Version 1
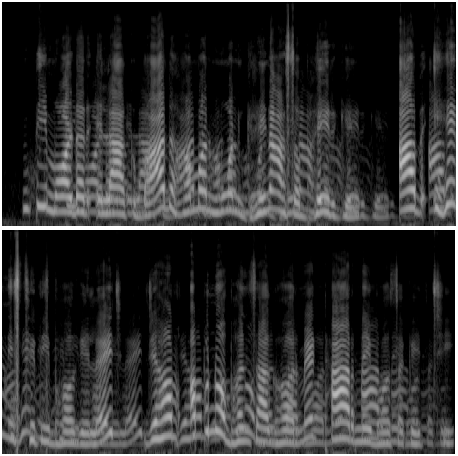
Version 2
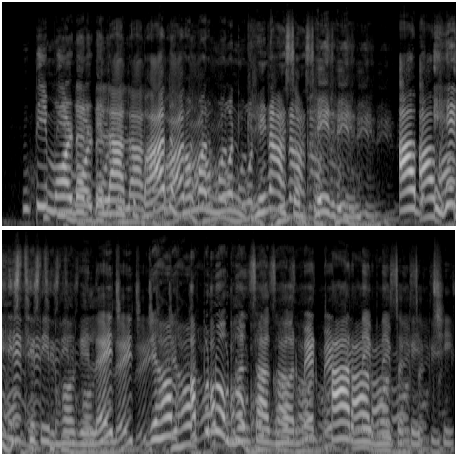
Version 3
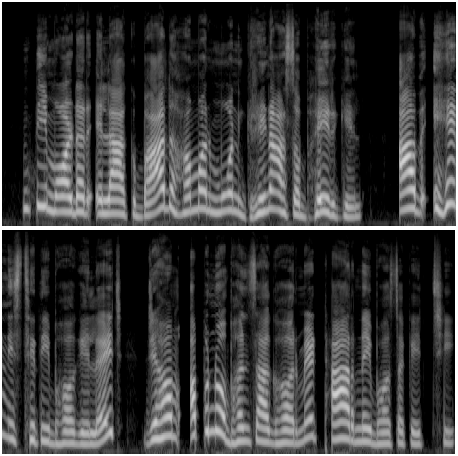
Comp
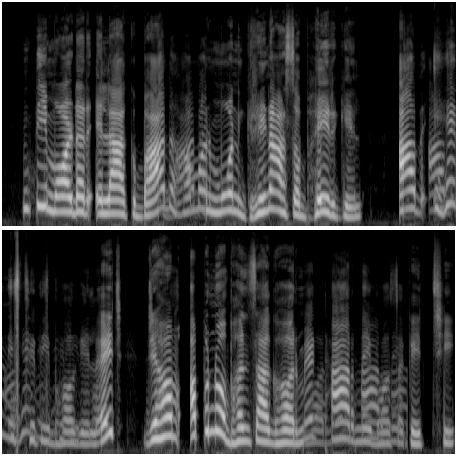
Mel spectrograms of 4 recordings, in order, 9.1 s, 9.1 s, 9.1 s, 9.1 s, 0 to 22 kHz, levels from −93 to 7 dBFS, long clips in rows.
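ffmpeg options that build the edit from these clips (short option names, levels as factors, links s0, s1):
-filter_complex "[0:a]asplit=3[s0][s1][s2];[2:a]asplit=4[s3][s4][s5][s6];[s3]atrim=end=1.572[s7];[s0]atrim=start=1.568:end=2.052[s8];[s4]atrim=start=2.048:end=4.022[s9];[s1]atrim=start=4.018:end=5.542[s10];[s5]atrim=start=5.538:end=7.562[s11];[s2]atrim=start=7.558:end=8.602[s12];[s6]atrim=start=8.598[s13];[s7][s8]acrossfade=d=0.004:c1=hsin:c2=hsin[s14];[s14][s9]acrossfade=d=0.004:c1=hsin:c2=hsin[s15];[s15][s10]acrossfade=d=0.004:c1=hsin:c2=hsin[s16];[s16][s11]acrossfade=d=0.004:c1=hsin:c2=hsin[s17];[s17][s12]acrossfade=d=0.004:c1=hsin:c2=hsin[s18];[s18][s13]acrossfade=d=0.004:c1=hsin:c2=hsin"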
